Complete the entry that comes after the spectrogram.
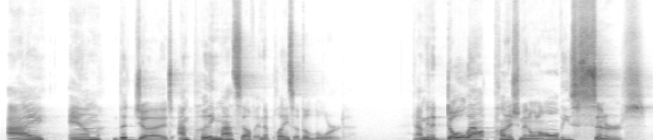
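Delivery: a hint of a pompous judge. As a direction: drag it out like a verdict. Mock self-appointed judge, slowed.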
